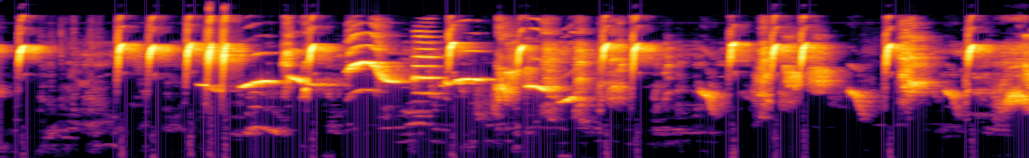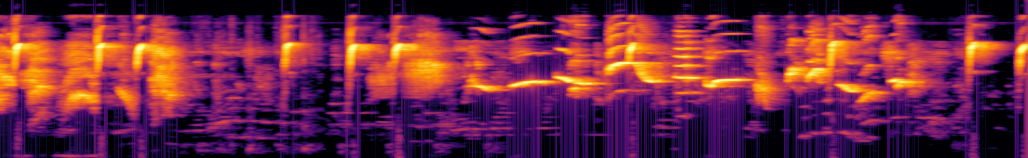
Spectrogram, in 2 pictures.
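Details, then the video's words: Long burst of energetic song from a small siri-siri, meant as training material for other songbirds: dense, sharp high chirps, rattles and slurred whistles in runs lasting several seconds with brief pauses. "masteran siri" kecil super gacor tembakan rapat & tajam"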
